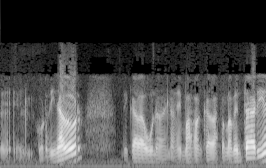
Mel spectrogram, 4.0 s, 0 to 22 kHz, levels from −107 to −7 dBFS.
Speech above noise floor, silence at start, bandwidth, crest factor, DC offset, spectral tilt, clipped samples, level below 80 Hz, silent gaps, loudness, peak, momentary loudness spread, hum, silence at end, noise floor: 24 dB; 0 s; 7.4 kHz; 20 dB; under 0.1%; -6.5 dB/octave; under 0.1%; -56 dBFS; none; -23 LUFS; -4 dBFS; 22 LU; 50 Hz at -55 dBFS; 0 s; -46 dBFS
